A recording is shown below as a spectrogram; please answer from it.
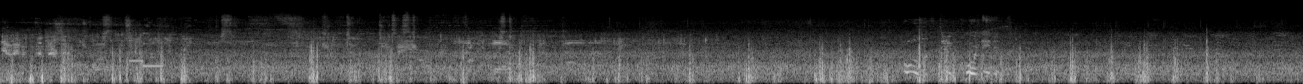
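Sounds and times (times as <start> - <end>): indistinct voices: 0.0 - 13.0
road and wind noise: 0.0 - 13.0.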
